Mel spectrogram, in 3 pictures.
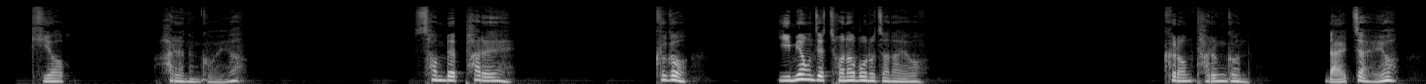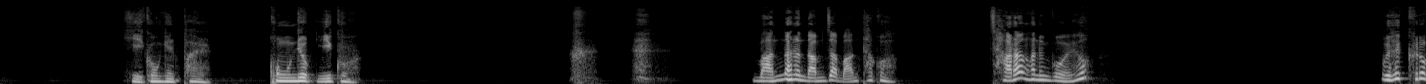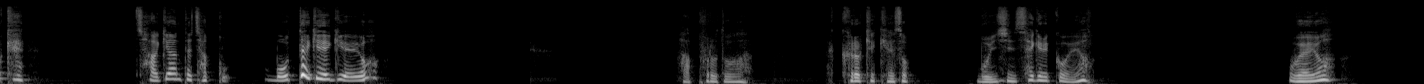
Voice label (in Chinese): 韩语男声 游戏信息流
